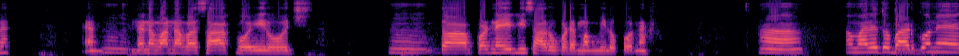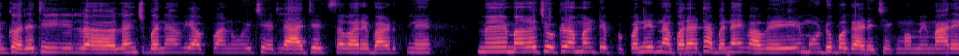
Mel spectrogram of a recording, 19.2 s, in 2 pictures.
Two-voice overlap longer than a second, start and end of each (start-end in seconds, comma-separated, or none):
none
